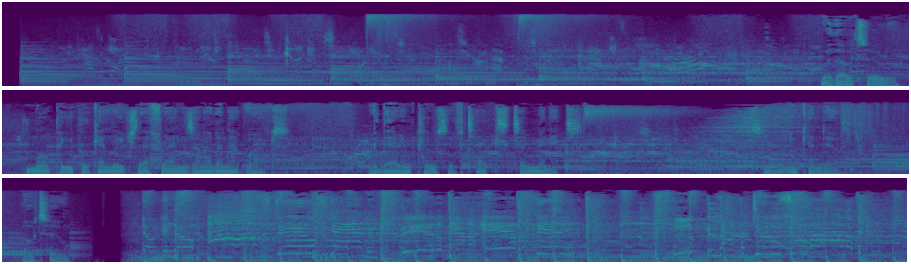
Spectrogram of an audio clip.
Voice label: Commercial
